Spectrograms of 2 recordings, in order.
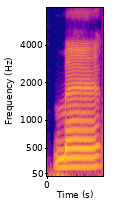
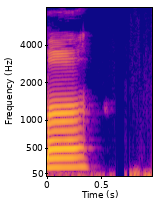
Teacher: mimnya dibaca tipis ma bukan mo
